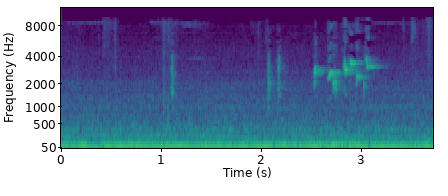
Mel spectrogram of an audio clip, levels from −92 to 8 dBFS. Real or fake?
fake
